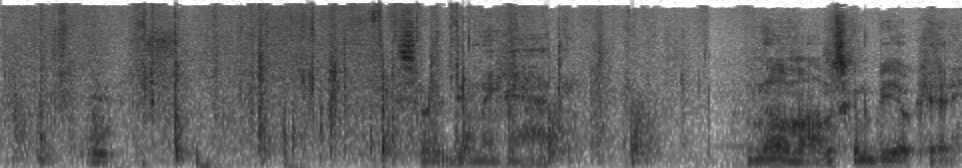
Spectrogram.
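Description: A young man speaks quietly and close by.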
